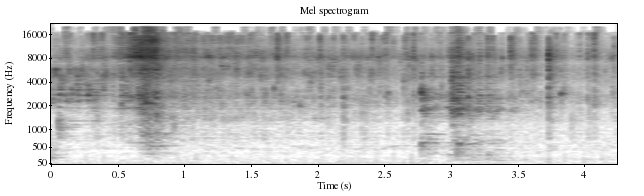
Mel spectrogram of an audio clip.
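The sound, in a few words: tempering spices sizzling in hot oil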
